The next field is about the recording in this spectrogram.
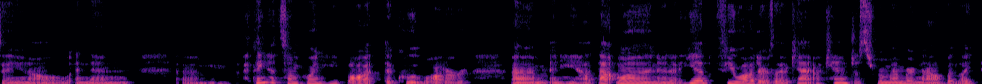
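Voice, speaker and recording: A woman's voice: lowish voice, vocal fry. A woman from Iran whose native language is Azeri, hosting a casual livestream chat in a hesitant, rambling way. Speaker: livestream host.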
